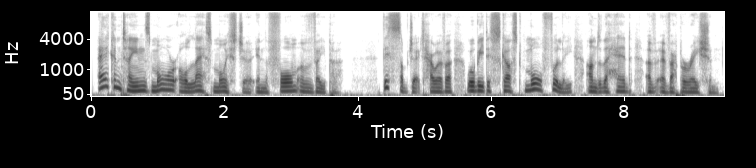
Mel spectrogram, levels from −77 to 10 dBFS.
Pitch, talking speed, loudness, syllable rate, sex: 125 Hz, 150 wpm, -19 LUFS, 4.9 syllables/s, male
